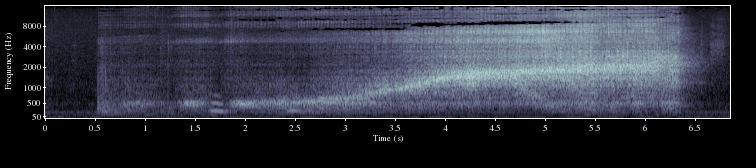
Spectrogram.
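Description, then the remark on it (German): A person vocally imitates a stovetop espresso pot, starting with low gurgling bursts that swell into a steady, rising hiss and sputter, loud, before cutting off abruptly. “Ähm, ja, das war sehr überzeugend, Das war eine also, Espressokanne.”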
